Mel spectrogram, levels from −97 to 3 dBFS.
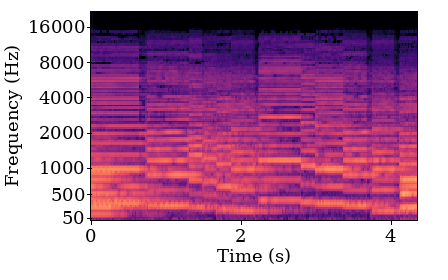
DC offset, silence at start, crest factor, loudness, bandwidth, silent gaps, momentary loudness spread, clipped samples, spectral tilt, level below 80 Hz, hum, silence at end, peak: under 0.1%; 0 s; 16 dB; -24 LUFS; 15 kHz; none; 5 LU; under 0.1%; -4 dB/octave; -64 dBFS; none; 0 s; -6 dBFS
